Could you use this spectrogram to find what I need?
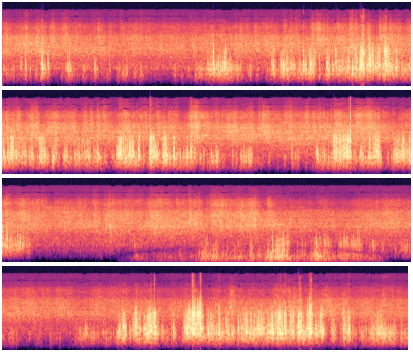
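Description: A freight train rolls past, its wheels clattering and squealing on the rails.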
